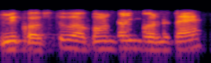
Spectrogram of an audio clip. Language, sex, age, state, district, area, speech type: Marathi, male, 18-30, Maharashtra, Akola, rural, conversation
